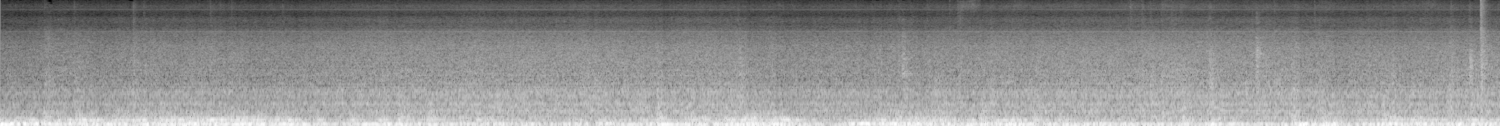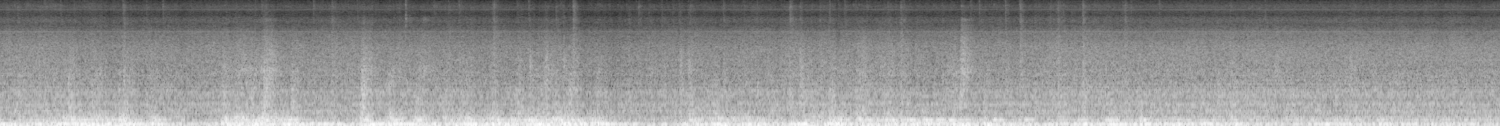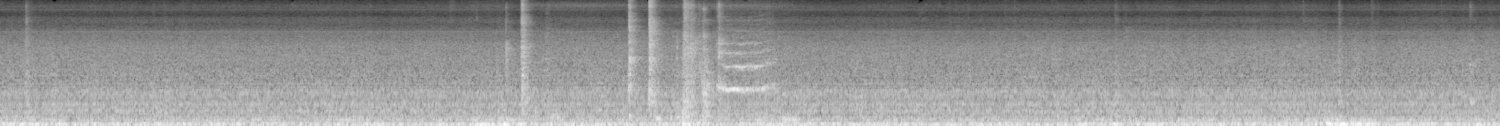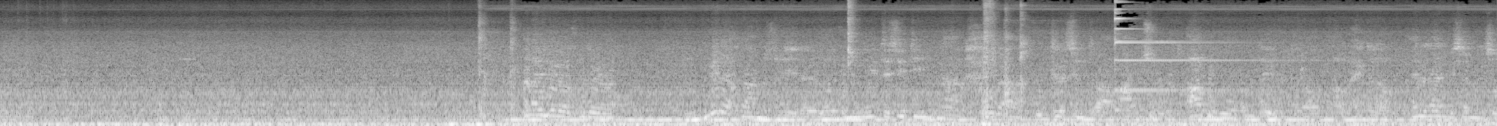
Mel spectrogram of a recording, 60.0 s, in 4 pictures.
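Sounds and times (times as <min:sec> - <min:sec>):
train rumble on rails: 0:00.0 - 0:59.9.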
